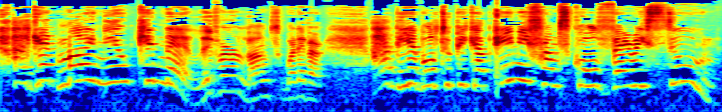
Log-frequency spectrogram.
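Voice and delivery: high-pitched, excited announcing; triumphant phone call. A narrator's reading. Woman phoning round about her new organ, triumphant. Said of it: "triumphing phone calls".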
